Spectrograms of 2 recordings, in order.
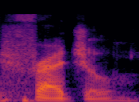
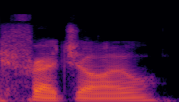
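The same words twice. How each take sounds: First: It is said in an American accent. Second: It is said in a British accent. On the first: "The Americans say fragile" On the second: "we say fragile"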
